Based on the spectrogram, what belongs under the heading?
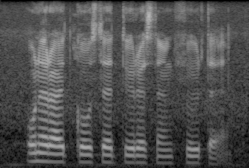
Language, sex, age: Afrikaans, male, 19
